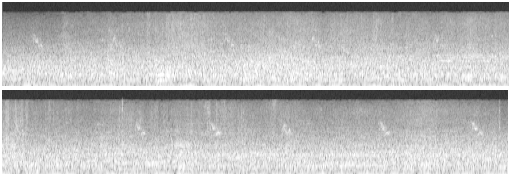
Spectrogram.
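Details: Steady buzzing of honey bees in a top-bar hive, a thick level drone dotted with quick high clicks and flicks.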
